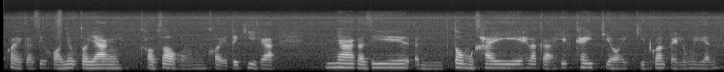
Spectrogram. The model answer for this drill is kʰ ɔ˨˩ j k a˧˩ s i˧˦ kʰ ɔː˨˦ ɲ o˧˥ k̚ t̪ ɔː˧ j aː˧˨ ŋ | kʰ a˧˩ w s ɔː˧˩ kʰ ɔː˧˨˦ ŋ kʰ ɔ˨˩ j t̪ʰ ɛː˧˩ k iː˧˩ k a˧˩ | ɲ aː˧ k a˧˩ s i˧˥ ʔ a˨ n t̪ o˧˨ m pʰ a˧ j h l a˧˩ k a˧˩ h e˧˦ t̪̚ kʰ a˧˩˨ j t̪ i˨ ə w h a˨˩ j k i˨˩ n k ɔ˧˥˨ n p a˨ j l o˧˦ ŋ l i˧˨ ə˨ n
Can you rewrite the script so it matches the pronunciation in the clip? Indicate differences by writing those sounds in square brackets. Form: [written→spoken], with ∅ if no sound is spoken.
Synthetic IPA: kʰ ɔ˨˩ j k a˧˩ s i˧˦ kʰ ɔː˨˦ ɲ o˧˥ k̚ t̪ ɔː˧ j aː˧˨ ŋ | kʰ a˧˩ w s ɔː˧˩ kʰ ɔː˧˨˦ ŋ kʰ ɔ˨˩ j [t̪ʰ→t̪] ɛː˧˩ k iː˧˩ k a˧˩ | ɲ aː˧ k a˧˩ s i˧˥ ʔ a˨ n t̪ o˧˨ m [pʰ→kʰ] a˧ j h l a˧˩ k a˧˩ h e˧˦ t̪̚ kʰ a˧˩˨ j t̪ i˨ ə w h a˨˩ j k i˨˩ n k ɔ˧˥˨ n p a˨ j l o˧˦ ŋ l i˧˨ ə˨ n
